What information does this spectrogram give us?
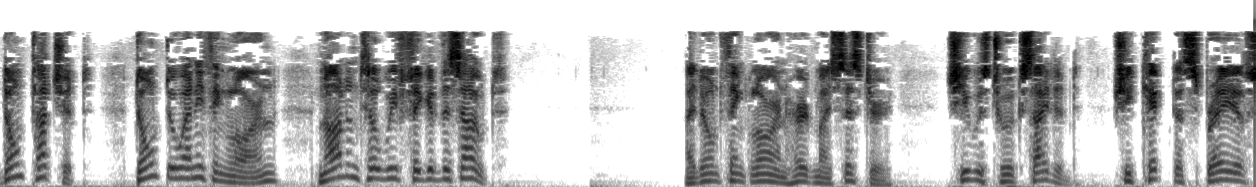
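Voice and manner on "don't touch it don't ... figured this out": high, urgent warning; anxious, firm telling-off. A narrator's reading. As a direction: warn her off, voice raised in pitch. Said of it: "Nicole warned".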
